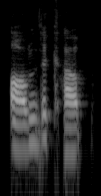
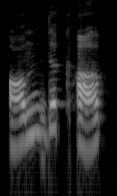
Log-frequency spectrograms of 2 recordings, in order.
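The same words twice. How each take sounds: First: On the cup, with On said louder; stress on On. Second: Said in the usual way. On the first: Shown as a demonstration. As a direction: hit the word On when repeating. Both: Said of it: "Did you hear that?".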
